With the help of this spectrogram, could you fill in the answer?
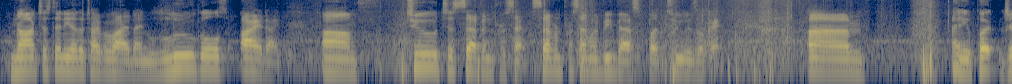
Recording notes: This is a recording of a class offered at Wildly Natural.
